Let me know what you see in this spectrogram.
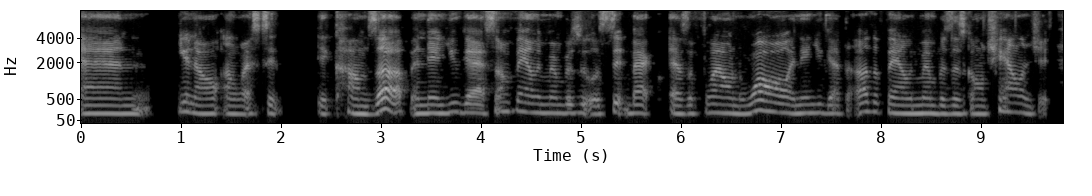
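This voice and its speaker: Speaking at a fairly quick pace, a woman with a fairly low pitch keeps her intonation fairly even over a quiet background. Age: 60s. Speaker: podcast host and life coach. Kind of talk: casual monologue. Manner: conversational, many fillers.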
